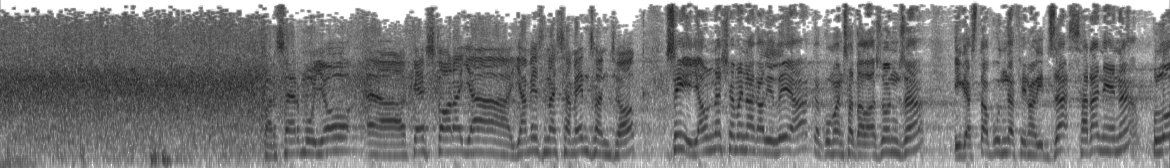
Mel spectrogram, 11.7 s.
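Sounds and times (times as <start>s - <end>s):
applause for an accordion player: 0.0s - 6.3s
speech: 2.6s - 11.6s.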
